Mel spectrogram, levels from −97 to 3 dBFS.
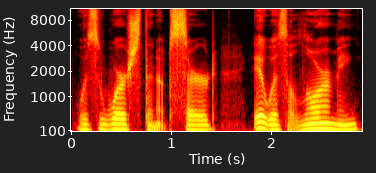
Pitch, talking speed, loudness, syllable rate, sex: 135 Hz, 165 wpm, -19 LUFS, 4.7 syllables/s, female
